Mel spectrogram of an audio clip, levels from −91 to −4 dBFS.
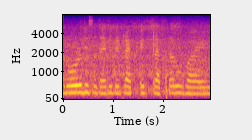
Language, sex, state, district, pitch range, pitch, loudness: Marathi, female, Maharashtra, Gondia, 230-245 Hz, 240 Hz, -16 LUFS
